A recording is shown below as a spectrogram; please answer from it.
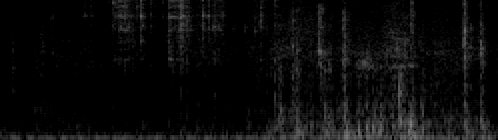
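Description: Faint low rumble of a car cabin, with light jingling, rattling clicks starting about half a second in and growing busier as the phone is handled.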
